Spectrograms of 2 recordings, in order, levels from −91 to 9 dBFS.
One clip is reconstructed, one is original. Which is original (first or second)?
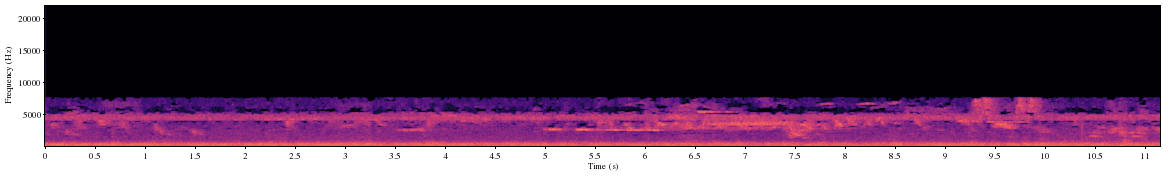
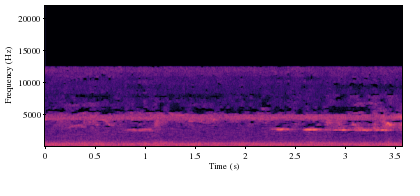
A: first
